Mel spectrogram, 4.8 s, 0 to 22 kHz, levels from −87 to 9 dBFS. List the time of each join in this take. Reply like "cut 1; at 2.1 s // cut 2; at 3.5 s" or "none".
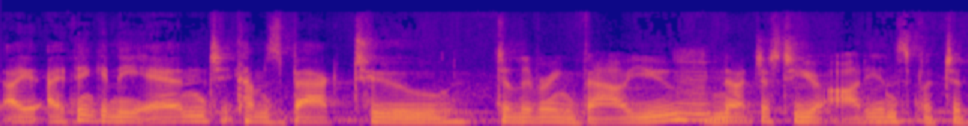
none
